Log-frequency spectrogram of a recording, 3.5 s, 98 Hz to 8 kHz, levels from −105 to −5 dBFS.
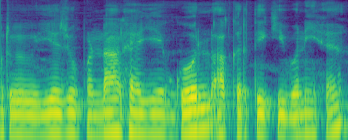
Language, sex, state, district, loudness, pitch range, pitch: Hindi, male, Chhattisgarh, Kabirdham, -18 LUFS, 110-115 Hz, 110 Hz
